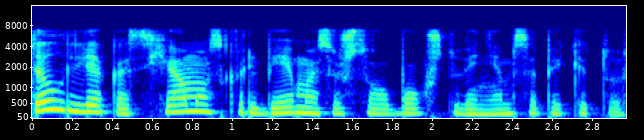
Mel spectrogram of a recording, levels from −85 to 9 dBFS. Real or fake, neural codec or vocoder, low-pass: real; none; 7.2 kHz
